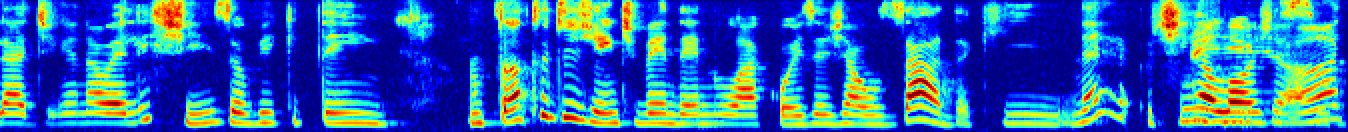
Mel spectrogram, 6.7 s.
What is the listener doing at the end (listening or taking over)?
listening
